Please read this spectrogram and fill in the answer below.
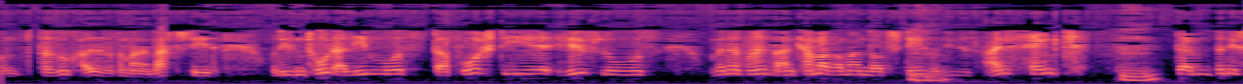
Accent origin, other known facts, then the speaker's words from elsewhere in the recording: Hamburg, Germany; Ich bin aus Hamburg.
